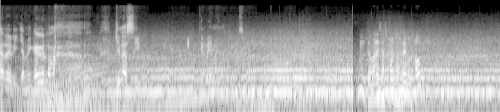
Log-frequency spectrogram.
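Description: Tyres skid and scrabble over gravel.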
